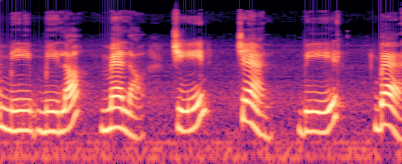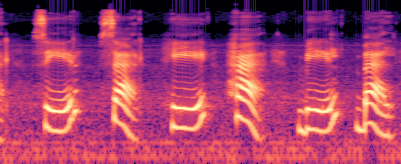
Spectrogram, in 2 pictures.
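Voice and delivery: each ए and ऐ word pair said slowly and clearly apart; vowel contrast drill. Shown as a demonstration. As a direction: run through the pairs stressing the vowel difference. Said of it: "sound का difference समझना है". (ए और ऐ की जोड़ियाँ धीरे दोहराइए)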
